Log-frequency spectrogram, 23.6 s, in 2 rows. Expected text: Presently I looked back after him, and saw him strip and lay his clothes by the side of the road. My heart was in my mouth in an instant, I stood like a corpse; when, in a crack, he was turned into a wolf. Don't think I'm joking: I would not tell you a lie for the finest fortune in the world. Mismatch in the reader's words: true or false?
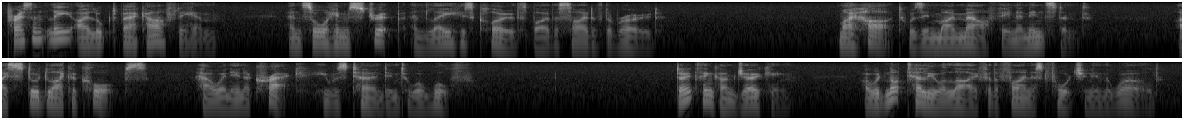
true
